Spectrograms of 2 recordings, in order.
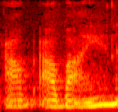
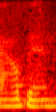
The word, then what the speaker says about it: Albion: I never thought Albin was hard to pronounce until I left and people are like, Albion. – I know. I don't know. – Yeah. I'm like, it's just Albin. Don't overthink it.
